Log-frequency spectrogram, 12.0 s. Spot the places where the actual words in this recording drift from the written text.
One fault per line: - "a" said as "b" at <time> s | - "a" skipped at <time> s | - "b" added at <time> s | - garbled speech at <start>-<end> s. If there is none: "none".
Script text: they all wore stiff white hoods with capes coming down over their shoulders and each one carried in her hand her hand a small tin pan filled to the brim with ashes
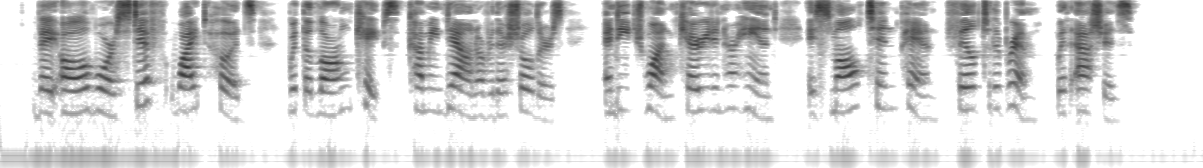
- "the long" added at 3.0 s
- "her hand" skipped at 7.8 s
